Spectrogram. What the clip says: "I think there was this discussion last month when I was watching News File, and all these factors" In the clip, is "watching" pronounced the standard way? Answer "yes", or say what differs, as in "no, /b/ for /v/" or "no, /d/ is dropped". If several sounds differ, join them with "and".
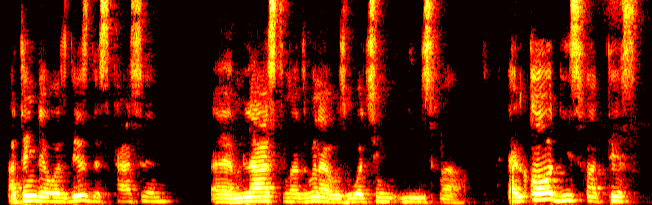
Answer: yes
